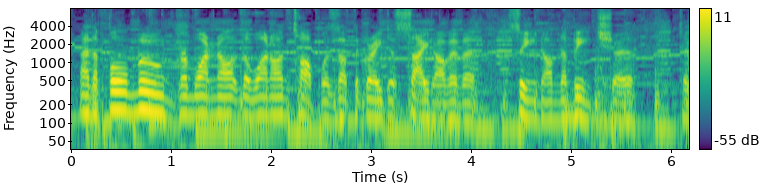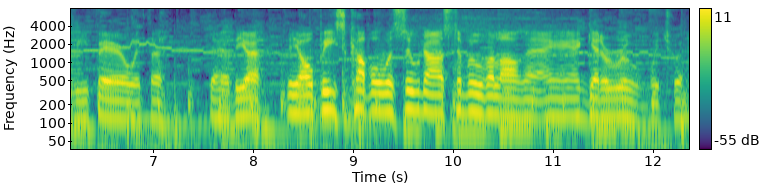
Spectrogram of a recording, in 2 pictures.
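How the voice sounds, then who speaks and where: A man narrates a comic story in an offhand way. His medium-pitched voice is very gravelly, and he stumbles and repeats phrases while music plays clearly behind him. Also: moderate pace.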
